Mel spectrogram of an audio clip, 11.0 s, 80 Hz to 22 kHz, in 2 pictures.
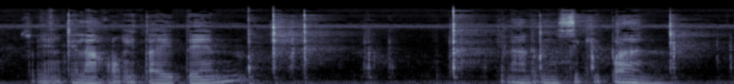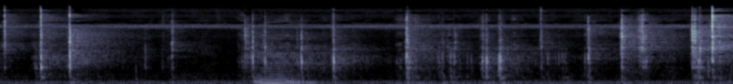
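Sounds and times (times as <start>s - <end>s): small clicks tightening bolts: 1.8s - 11.0s.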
